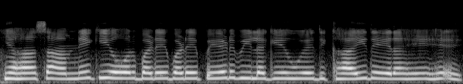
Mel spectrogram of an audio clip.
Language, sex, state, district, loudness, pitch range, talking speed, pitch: Hindi, female, Rajasthan, Jaipur, -12 LUFS, 260-280 Hz, 180 wpm, 270 Hz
